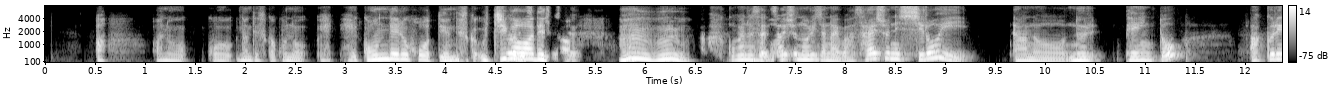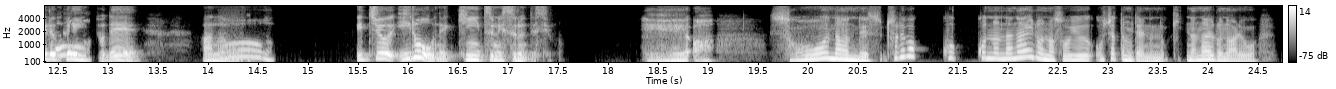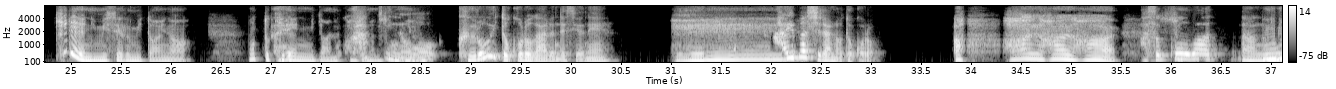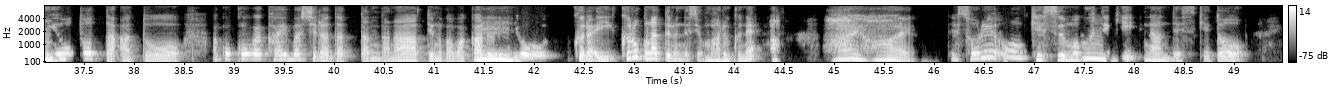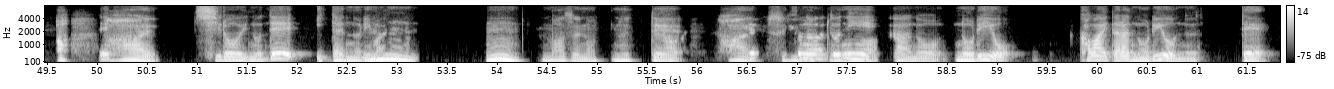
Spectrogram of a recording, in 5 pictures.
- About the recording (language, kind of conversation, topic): Japanese, podcast, あなたの一番好きな創作系の趣味は何ですか？
- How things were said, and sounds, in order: unintelligible speech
